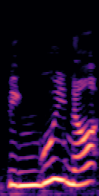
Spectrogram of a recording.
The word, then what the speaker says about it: pingüino: El pingüino es un animal vertebrado. We use he plus u with accent. In this case, you need to pronounce the u like we.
